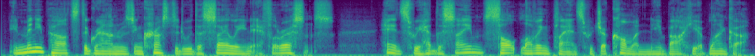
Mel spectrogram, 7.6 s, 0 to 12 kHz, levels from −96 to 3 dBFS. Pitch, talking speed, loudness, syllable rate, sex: 115 Hz, 200 wpm, -18 LUFS, 5.8 syllables/s, male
